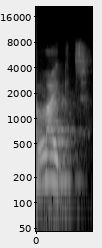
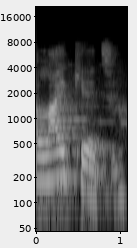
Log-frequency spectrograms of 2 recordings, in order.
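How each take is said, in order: First: Liked as one syllable ending in a T, laikt; correct pronunciation. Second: Liked said as lai-ket, with an extra vowel at the end; wrong pronunciation. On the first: Teacher modelling the right past tense, liked as laikt. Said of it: "vai pular direto, vai ficar". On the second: Teacher showing students the error, liked as lai-ket. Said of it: "não dá pra você pronunciar liked". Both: Shown as a demonstration.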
